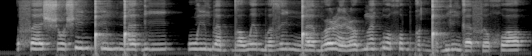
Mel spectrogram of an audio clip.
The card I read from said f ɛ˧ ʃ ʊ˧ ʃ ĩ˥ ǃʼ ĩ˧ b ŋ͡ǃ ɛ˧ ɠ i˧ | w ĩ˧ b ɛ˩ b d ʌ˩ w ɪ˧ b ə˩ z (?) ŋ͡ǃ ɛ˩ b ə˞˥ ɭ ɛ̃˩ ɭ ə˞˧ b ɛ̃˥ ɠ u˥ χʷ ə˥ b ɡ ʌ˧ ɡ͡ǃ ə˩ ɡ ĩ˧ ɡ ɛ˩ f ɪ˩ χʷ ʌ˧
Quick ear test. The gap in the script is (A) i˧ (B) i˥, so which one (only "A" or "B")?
A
